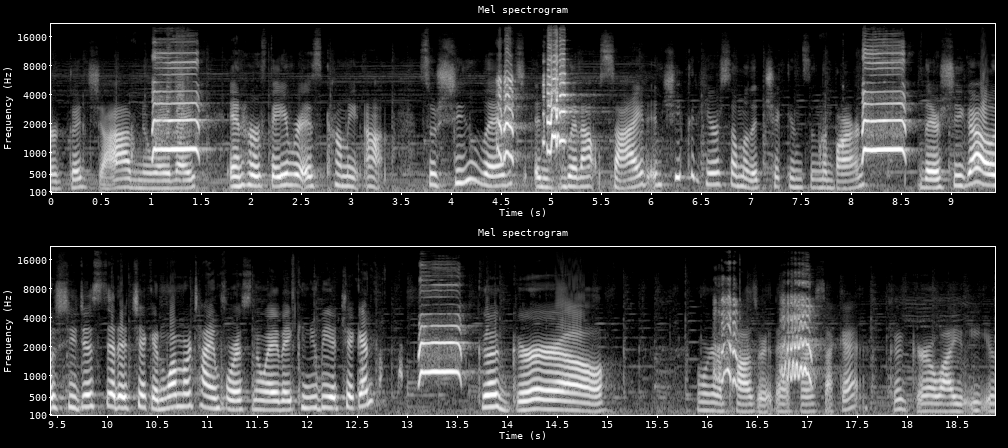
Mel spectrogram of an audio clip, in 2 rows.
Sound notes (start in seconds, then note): 8.1 crows; 12.7 crows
